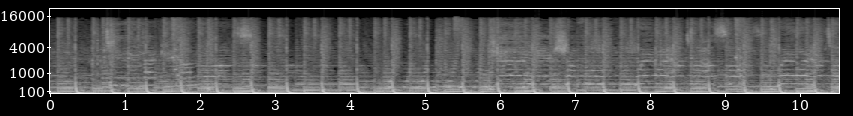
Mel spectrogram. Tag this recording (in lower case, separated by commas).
music, house music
